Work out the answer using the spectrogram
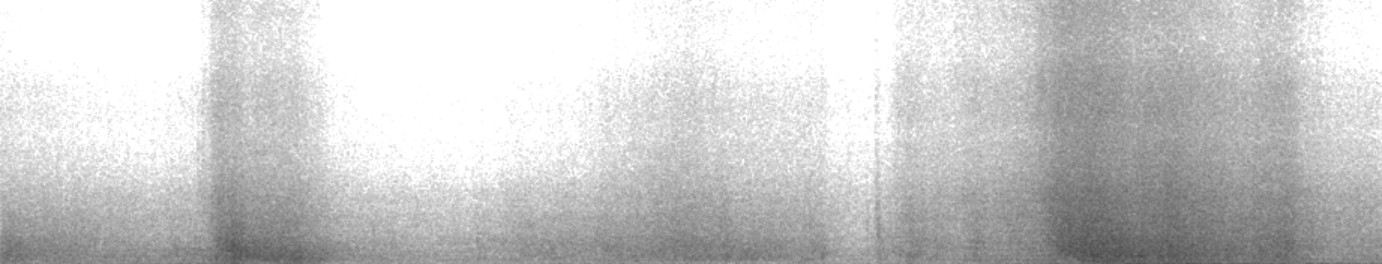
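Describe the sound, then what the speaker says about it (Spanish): Surf of the Tyrrhenian Sea off the coast of Lazio in central Italy, broad washing swells that rise and fall in two larger surges, with wind noise on the microphone and no voices. "A poniente, las aguas del mar, el Tirreno."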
